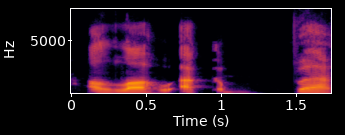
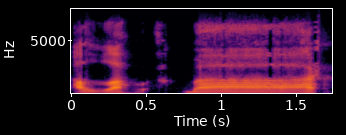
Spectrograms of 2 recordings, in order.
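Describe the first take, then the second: First: The b sound in Akbar is doubled. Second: The vowel after the b is lengthened. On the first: "nggak boleh juga baknya ditasydidkan" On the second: "Dipanjangkan baknya nggak boleh"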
